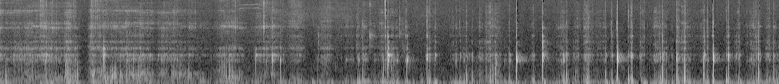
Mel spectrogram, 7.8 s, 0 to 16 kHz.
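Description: A wooden stick scrapes along the ridged back of a small, hollow, carved wooden frog guiro held in the palm. Soft, muffled rasping early on gives way to a quick run of dry, clacking ticks with a hollow tone around 1 kHz. Each tick stops dead with almost no ring.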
